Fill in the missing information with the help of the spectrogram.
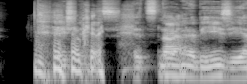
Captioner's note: laughs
